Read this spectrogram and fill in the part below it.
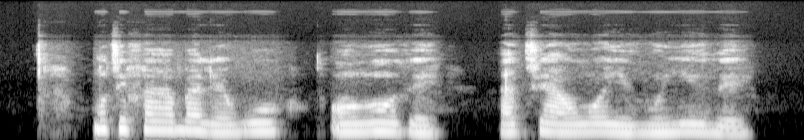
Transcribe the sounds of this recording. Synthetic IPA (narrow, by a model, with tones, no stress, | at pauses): mõ˦ti˧fa˦ɾa˦ba˦˨lɛ˨wo˦ɔ˨ɾ̃ɔ̃˦˨ɾɛ˨ | a˨ti˦a˨wwɔ̃˦ji˨wo˨˦jĩ˦˨ɾɛ˨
